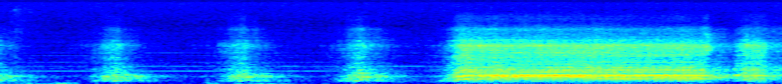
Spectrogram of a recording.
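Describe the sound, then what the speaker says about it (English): Roots-supercharged small-block Chevy engine in a drag racing car at an NHRA event, heard as three short revving blips followed by a loud, sustained full-throttle roar and a final rev. "There's a Root supercharger sitting on top of that small block Chevy power plant"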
